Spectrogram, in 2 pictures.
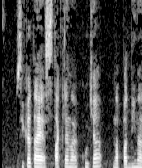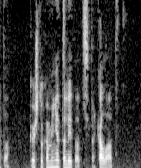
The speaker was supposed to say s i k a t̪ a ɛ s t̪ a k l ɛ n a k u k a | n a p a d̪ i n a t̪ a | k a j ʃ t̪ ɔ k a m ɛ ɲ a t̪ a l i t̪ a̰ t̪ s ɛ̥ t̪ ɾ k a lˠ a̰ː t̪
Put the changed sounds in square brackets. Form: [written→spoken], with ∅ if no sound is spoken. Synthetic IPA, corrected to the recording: s i k a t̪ a ɛ s t̪ a k l ɛ n a k u [k→c] a | n a p a d̪ i n a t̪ a | k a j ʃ t̪ ɔ k a m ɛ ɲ a t̪ a l [i→ɛ] t̪ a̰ t̪ s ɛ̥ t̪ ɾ k a lˠ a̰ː t̪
